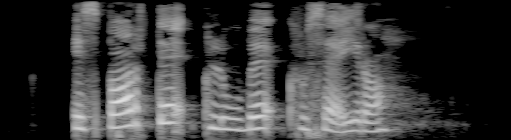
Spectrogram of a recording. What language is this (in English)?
Italian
